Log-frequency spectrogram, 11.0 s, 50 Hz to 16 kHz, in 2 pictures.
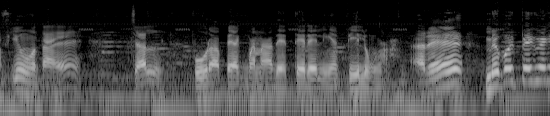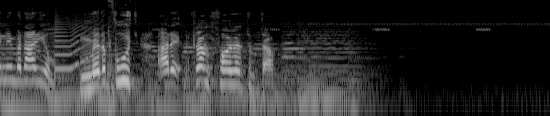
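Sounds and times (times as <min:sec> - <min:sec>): cricket chirping: 0:00.0 - 0:05.0, 0:09.2 - 0:11.0
background music: 0:00.0 - 0:09.3.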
